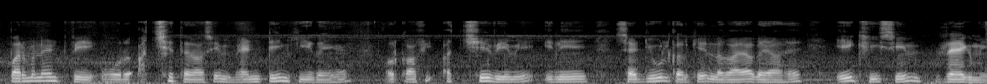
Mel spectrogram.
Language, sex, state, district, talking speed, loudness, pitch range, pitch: Hindi, male, Bihar, Jahanabad, 160 wpm, -21 LUFS, 115-145 Hz, 120 Hz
